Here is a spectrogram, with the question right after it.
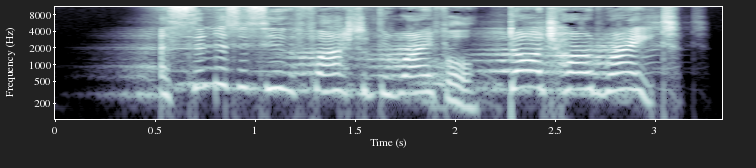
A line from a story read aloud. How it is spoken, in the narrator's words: I yelled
